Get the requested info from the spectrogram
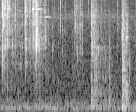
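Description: Faint light jingling and clicking of small loose objects, with a couple of sharper clicks in the second half.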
